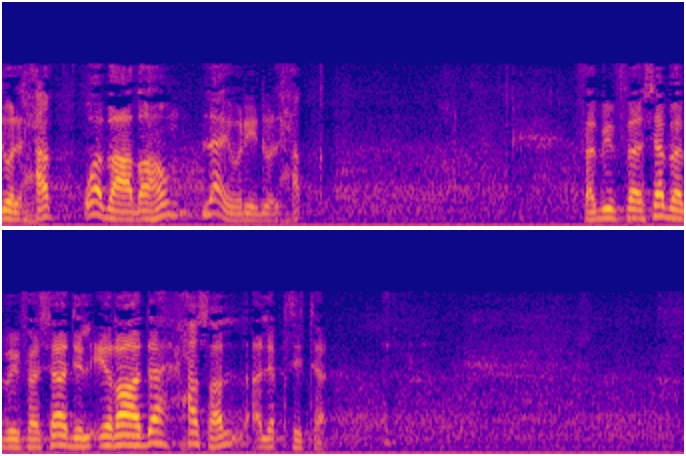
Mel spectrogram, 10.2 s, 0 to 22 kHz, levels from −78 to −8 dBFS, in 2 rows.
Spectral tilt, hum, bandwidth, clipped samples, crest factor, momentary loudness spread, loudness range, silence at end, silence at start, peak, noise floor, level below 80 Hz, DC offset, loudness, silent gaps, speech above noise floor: -5.5 dB/octave; none; 7.4 kHz; under 0.1%; 22 dB; 25 LU; 12 LU; 0.05 s; 0 s; -4 dBFS; -45 dBFS; -60 dBFS; 0.5%; -23 LUFS; none; 22 dB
